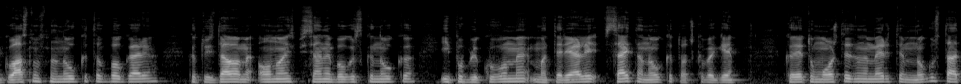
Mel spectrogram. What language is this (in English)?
Bulgarian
